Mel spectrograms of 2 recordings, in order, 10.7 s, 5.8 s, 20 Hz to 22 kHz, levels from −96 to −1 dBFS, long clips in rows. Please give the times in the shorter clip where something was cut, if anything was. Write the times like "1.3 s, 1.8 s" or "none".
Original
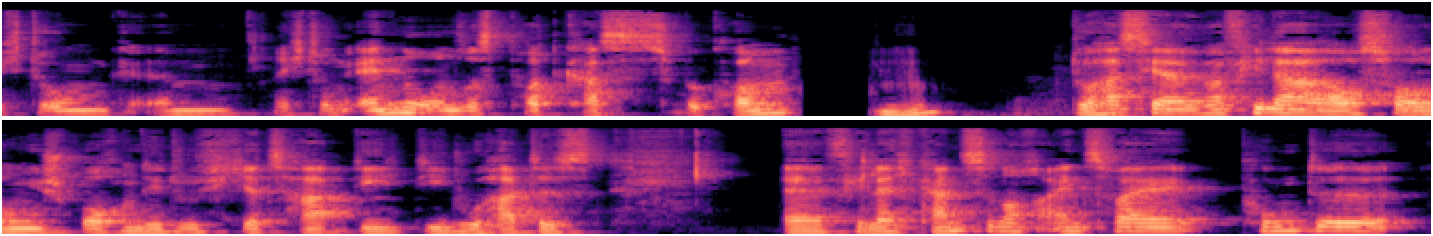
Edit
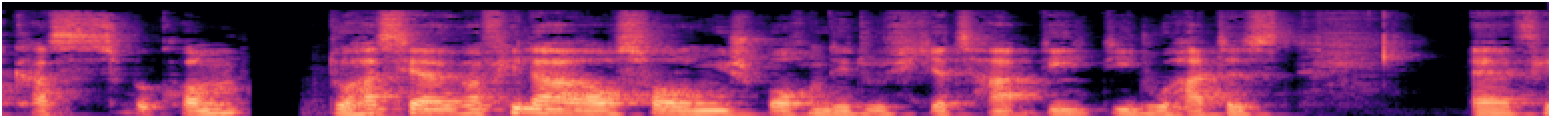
1.1 s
